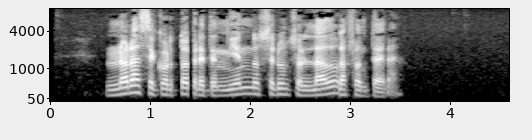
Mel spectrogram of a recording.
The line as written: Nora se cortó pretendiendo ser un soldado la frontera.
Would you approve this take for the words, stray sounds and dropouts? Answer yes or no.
yes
